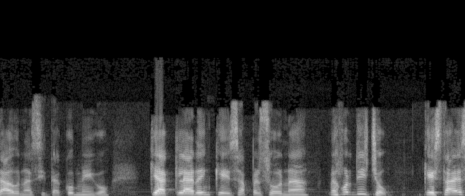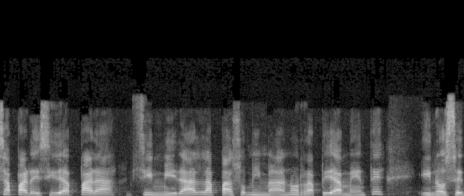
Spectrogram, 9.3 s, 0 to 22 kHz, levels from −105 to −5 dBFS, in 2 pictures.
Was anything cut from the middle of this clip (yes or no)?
yes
